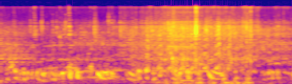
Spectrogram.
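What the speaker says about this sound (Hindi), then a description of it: "ये प्रवासी कबूतर है सुरखा।" Several pigeons cooing close by in soft, throaty, repeated calls that overlap, over faint background noise.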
